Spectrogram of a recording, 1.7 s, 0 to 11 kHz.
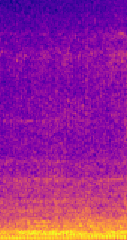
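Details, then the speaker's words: Newly installed RV generator on a 1976 GMC Motorhome, heard outside with its exhaust running; steady, even hum with no knocks, misses or rattles, really quiet: normal running. "you come outside it's really quiet now i have the exhaust running"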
